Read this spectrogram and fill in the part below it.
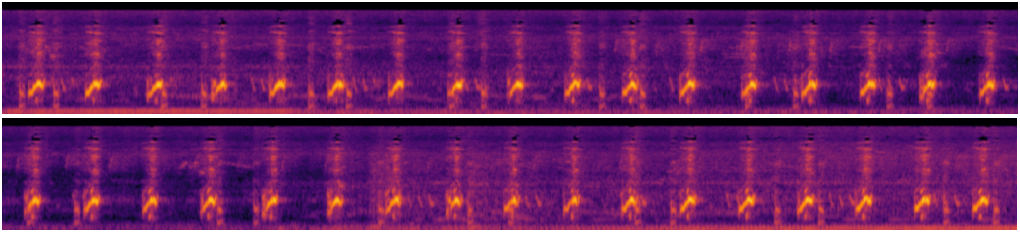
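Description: A bird calls over and over with short, rapid chirps.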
